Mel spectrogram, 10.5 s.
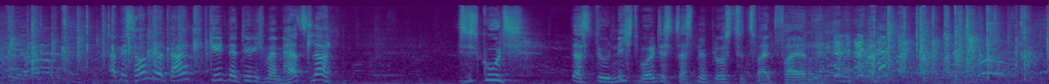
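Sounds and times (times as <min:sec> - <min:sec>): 
party guests clapping: 0:00.0 - 0:02.3, 0:08.7 - 0:10.4
speech: 0:01.1 - 0:03.4, 0:04.6 - 0:09.1
laughter: 0:08.0 - 0:10.4.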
